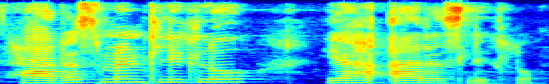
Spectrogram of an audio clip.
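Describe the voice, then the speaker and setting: A woman's voice: fairly high pitch, measured pace, creaky, fairly bright tone. A young woman teacher giving a spelling lesson, dictating words and spelling them out letter by letter. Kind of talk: spelling lesson for exam students.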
